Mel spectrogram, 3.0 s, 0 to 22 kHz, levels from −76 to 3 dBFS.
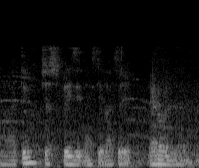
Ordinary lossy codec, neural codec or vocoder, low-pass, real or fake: Opus, 32 kbps; none; 7.2 kHz; real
